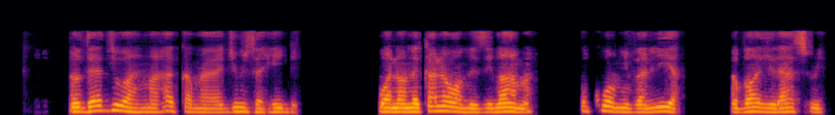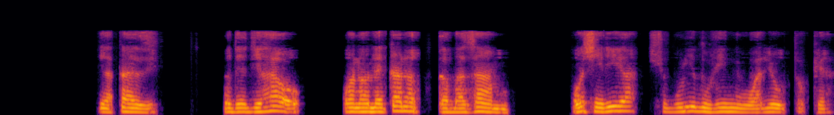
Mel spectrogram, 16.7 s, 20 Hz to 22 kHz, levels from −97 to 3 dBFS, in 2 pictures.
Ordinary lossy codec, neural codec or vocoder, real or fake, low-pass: AAC, 32 kbps; codec, 24 kHz, 0.9 kbps, WavTokenizer, medium music audio release; fake; 7.2 kHz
